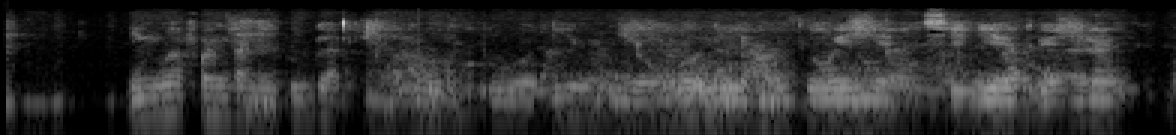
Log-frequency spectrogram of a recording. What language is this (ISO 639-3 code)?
swa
